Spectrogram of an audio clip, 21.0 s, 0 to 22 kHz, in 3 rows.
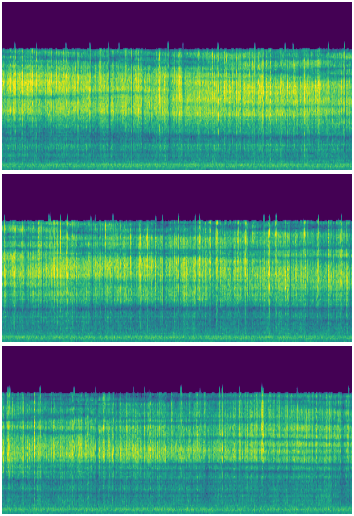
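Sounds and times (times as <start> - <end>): welding arc crackling: 0.0 - 21.0.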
